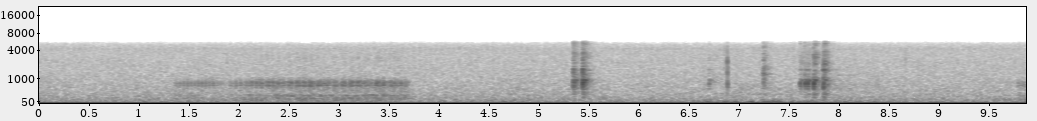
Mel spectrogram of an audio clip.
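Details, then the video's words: Cooper, a dog napping on a bed and snoring very loud, gives one long droning snore of about two seconds, a steady buzzy hum, followed by quiet breathing and a few sharp clicks. "Cooper snoring"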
